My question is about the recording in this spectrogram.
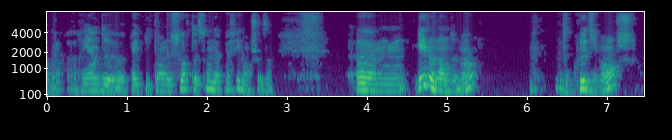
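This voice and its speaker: A woman's voice: on the low side, dark tone, slight background noise. A woman from Marseille, chatting casually and rambling in her vlog with lots of fillers. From Marseille, southern France. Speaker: coloring vlogger. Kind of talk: casual chat.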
